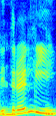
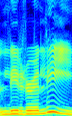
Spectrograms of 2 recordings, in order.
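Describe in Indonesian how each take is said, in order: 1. Ini diucapkan dengan aksen Inggris Melayu. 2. Ini diucapkan dengan aksen Inggris Amerika. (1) "kalau kita orang Melayu kita sebut" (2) "kalau American dia sebut"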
